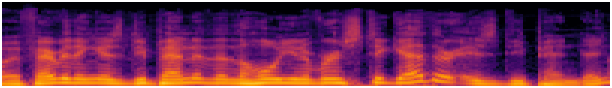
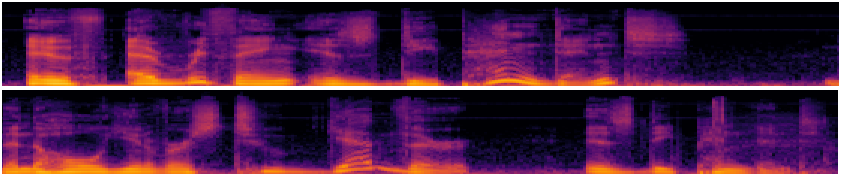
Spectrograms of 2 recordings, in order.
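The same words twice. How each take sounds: First: It is read at a normal pace. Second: It is read more slowly.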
